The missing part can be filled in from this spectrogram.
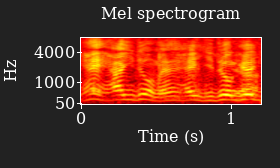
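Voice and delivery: put-on excited voice. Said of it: "He's always excited".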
